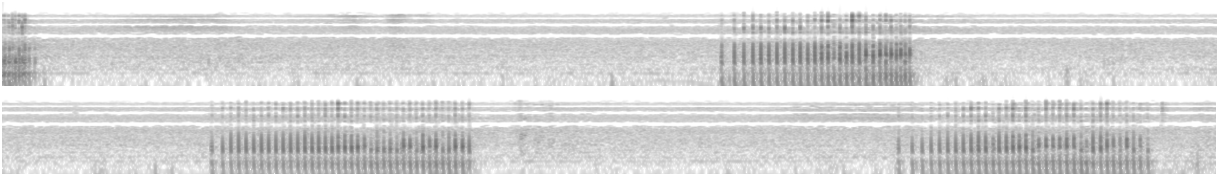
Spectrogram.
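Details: Loud snoring from an English Bulldog named Rocky: three long rattling snores, each about one and a half seconds, spaced roughly five seconds apart, with quiet low hum between them.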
